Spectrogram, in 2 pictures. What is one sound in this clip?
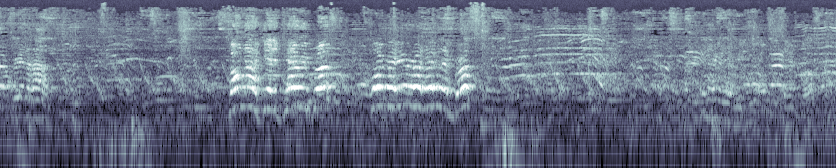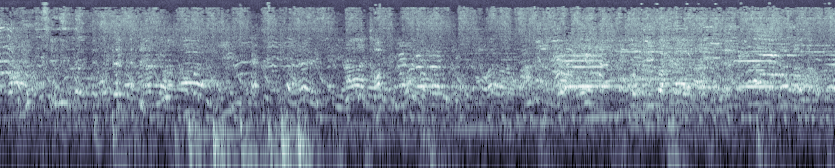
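Spectators chatter and call out from the sideline.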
